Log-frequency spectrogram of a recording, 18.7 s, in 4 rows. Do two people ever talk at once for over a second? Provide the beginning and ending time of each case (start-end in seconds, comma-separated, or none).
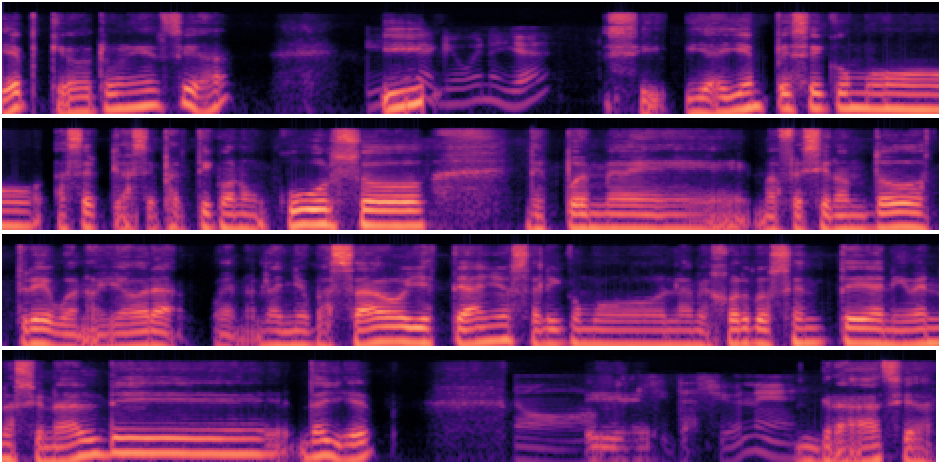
none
